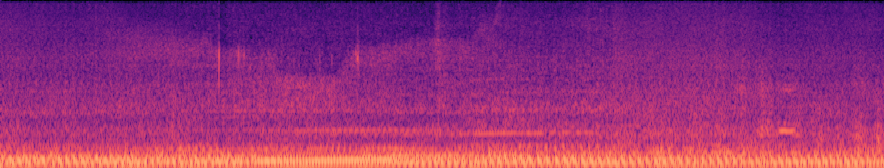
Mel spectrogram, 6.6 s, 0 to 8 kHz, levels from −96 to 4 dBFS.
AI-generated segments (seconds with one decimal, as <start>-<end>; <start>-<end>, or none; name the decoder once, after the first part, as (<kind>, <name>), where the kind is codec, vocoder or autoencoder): 0.0-1.4 (autoencoder, DAC-VAE); 4.6-6.6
